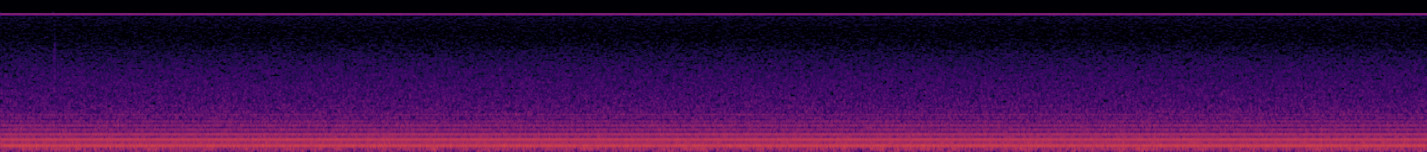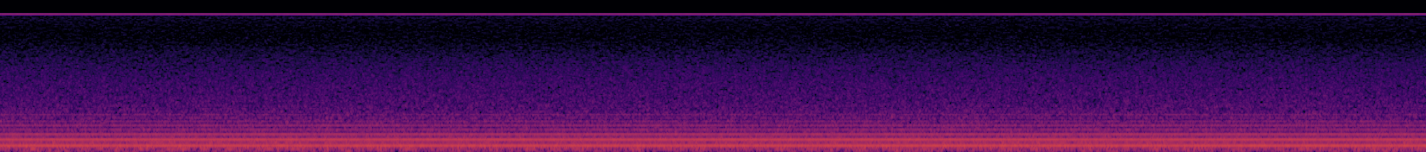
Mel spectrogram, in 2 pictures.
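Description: Steady electrical hum with a stack of evenly spaced overtones over a light hiss, unchanging throughout: the sound of a blank, black stretch of a home videotape transfer with no programme audio.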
